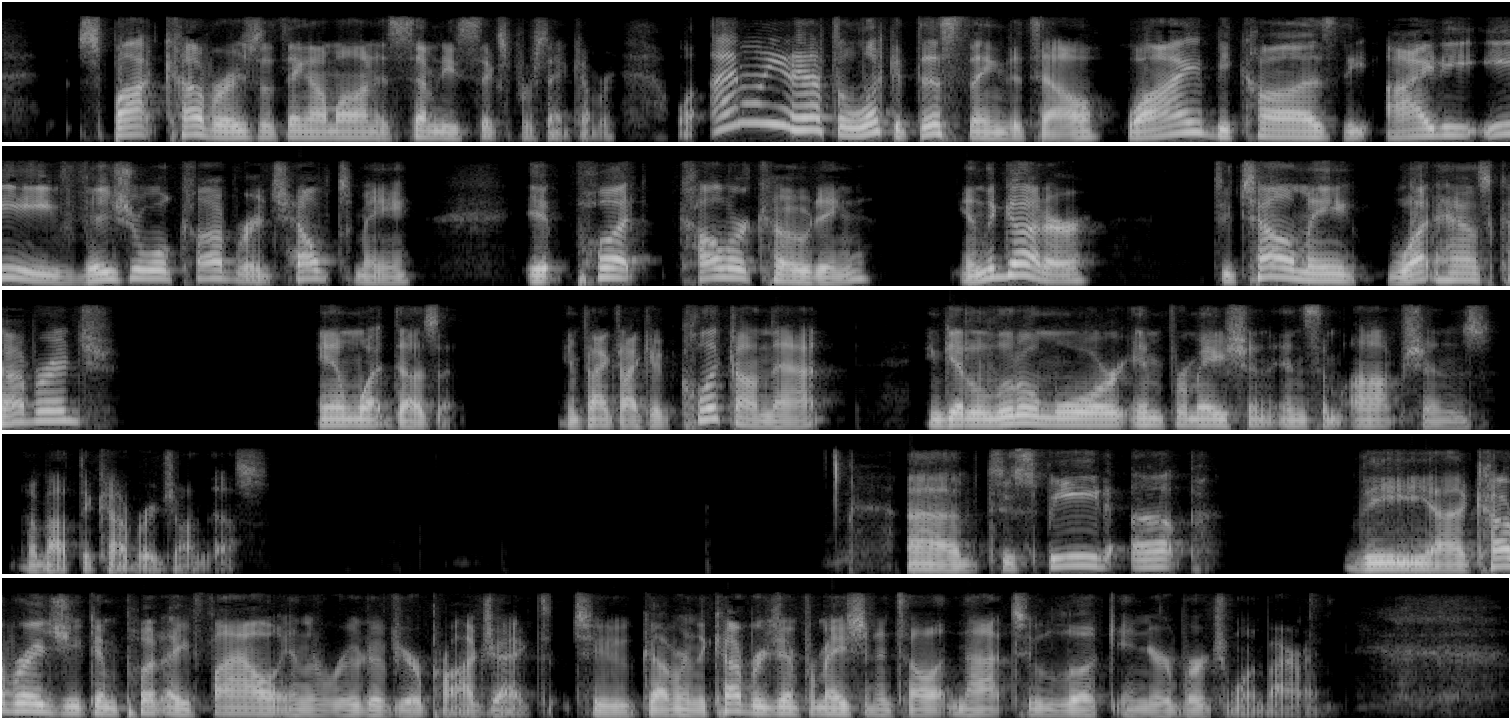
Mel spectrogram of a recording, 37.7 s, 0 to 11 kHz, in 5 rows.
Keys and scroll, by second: 25.2 super+Up.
